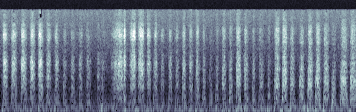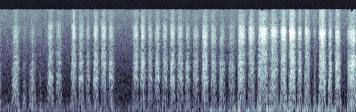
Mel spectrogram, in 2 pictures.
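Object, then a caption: Paper cup with textured plastic sleeve. Fingernails scratch the inner cardboard wall and rim of a small, empty paper cup with a blue textured plastic sleeve, held sideways. Rapid, uneven, dry scratching strokes run continuously, with a hollow low undertone and bright papery hiss. The sound dips briefly around the middle before picking back up.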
